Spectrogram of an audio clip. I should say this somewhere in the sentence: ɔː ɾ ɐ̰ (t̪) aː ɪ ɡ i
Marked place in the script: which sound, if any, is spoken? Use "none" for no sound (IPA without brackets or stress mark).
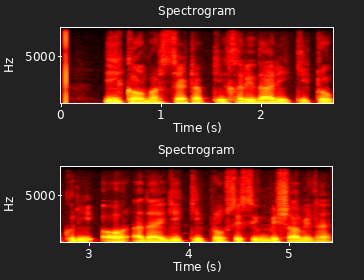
d̪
